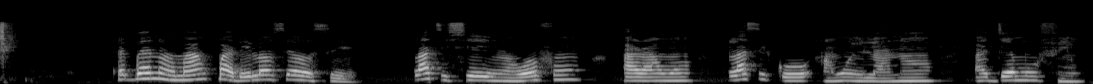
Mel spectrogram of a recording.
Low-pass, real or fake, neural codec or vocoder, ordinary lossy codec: 7.2 kHz; real; none; none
